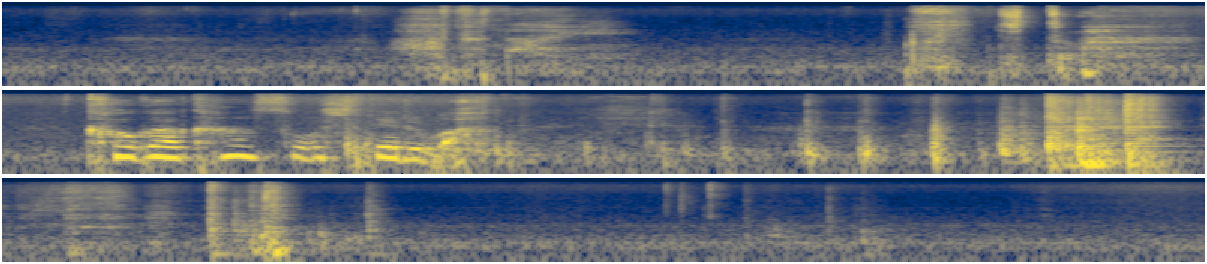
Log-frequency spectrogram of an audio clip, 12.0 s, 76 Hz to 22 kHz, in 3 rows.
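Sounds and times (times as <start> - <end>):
woman whispering: 1.2 - 2.2.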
